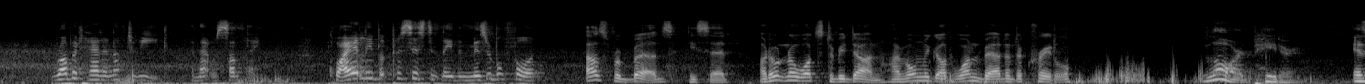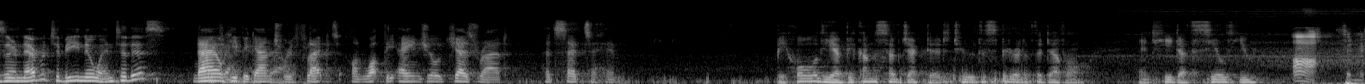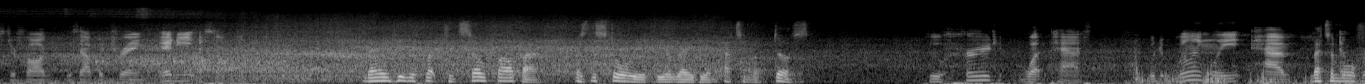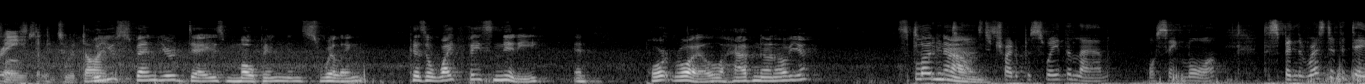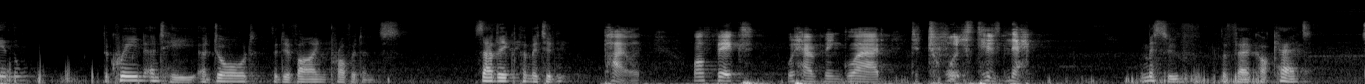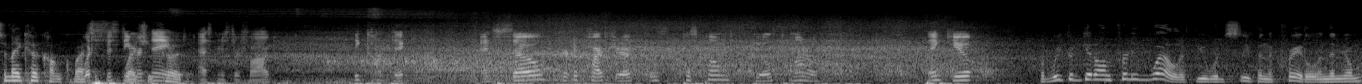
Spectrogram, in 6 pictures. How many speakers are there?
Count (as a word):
six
